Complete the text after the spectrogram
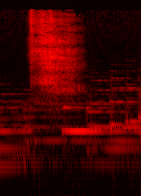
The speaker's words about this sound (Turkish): Dinle bak. Bekle. Bekle. Önce derin bir nefes alayım.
